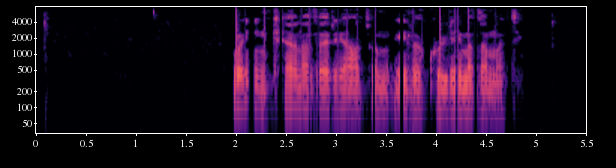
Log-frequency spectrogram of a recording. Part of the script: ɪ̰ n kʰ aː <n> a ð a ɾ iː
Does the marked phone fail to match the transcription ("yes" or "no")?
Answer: no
